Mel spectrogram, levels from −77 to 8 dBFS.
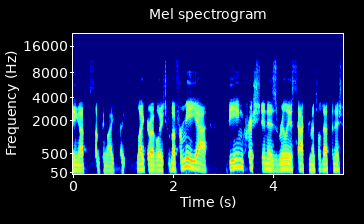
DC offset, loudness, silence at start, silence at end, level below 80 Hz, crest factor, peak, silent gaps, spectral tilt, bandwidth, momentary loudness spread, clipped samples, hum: under 0.1%; -21 LUFS; 0 s; 0.05 s; -62 dBFS; 20 dB; -2 dBFS; none; -5.5 dB/octave; 11.5 kHz; 13 LU; under 0.1%; none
